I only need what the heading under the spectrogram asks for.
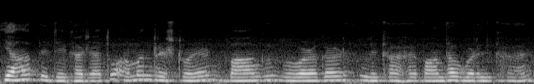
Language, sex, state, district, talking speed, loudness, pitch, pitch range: Hindi, male, Madhya Pradesh, Umaria, 155 wpm, -17 LUFS, 175 Hz, 170-190 Hz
